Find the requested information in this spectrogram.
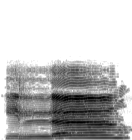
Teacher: tekan lam bertasydid dan panjangkan huruf la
